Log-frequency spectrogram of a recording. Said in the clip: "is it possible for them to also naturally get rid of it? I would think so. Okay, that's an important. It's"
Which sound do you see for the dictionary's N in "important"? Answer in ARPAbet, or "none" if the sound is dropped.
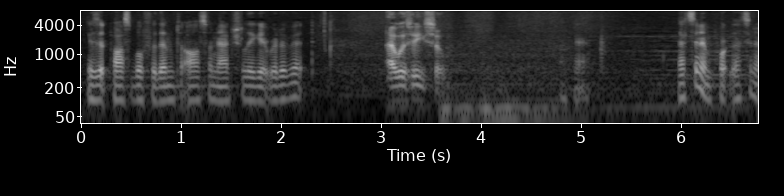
none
